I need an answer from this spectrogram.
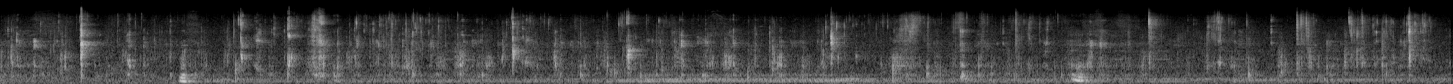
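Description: Close-miked wet chewing and lip smacking as a mouthful of spicy stir-fried baby squid and rice is eaten by hand, with many irregular sharp clicks. A low steady hum sits under most of it from about two seconds in.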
